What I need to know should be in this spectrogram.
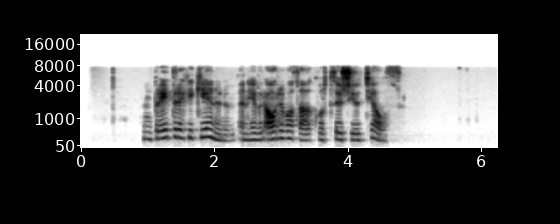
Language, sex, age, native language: Icelandic, female, 30-39, Icelandic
